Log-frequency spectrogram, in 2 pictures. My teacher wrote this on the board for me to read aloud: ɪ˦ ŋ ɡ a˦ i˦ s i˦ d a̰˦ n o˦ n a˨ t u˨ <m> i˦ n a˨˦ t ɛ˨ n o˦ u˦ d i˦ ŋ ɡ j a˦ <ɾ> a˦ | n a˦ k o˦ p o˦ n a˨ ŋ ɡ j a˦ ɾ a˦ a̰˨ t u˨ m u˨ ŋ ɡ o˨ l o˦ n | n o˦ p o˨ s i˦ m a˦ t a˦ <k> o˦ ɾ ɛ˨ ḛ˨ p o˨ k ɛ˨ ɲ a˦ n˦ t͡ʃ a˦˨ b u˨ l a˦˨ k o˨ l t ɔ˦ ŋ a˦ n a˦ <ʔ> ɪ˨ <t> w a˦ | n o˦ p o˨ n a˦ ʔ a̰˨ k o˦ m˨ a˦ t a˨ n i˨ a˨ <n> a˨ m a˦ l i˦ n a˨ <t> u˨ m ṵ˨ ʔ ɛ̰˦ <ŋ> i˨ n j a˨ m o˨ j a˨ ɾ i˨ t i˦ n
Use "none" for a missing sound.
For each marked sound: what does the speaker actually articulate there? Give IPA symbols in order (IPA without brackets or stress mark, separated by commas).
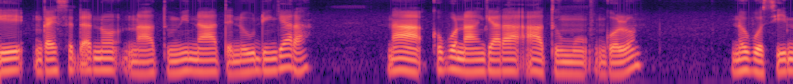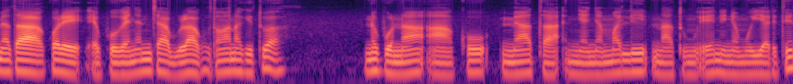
m, ɾ, k, k, t, ɲ, t, n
